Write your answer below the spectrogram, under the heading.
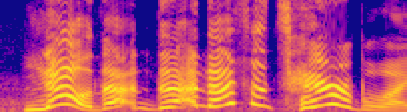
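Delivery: high-pitched scolding. Reading a story aloud, a character scolding someone: high-pitched reprimand. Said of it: "you reprimanded him in a high-pitched tone of voice".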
